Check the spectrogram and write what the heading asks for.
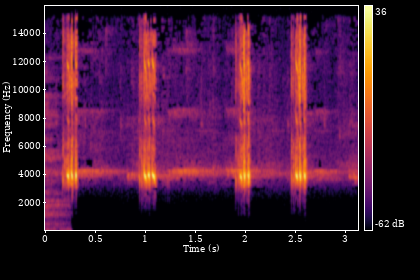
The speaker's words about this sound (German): Also, absolutes Grillenzirpen.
